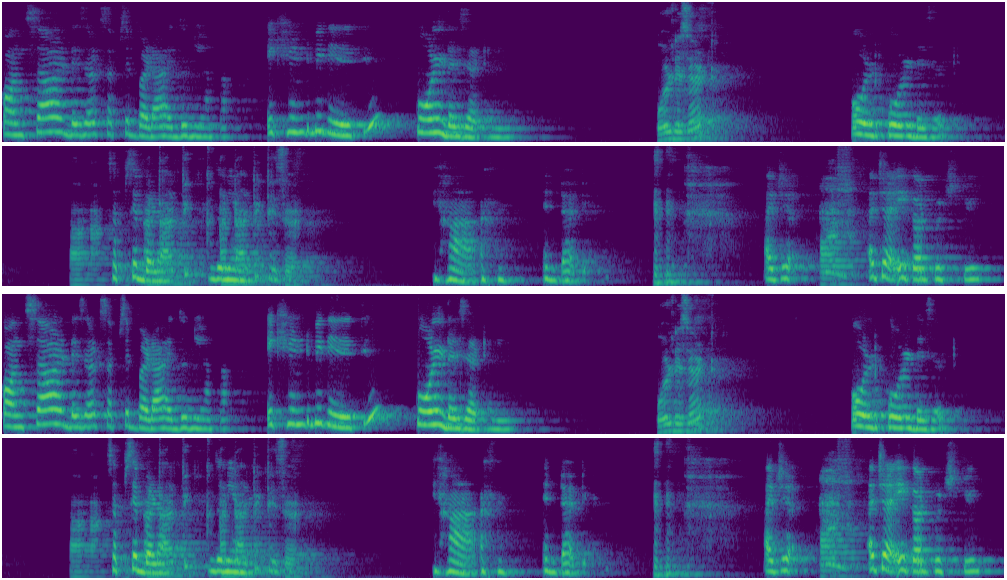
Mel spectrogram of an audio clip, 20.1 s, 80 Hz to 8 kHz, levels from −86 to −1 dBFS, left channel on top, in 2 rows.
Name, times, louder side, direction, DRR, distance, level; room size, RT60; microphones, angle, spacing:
voice 1, 0.0-2.3 2.6-3.9 4.1-5.2 8.5-9.5 11.1-11.7 12.1-12.6 14.3-15.2 15.4-15.9 17.6-19.9, right 2 dB, 55° right, 1.3 m, -26 dB
voice 2, 6.6-7.1 10.7-11.1 11.4-11.9 12.2-13.0 16.5-17.3 18.2-18.6, equal, ahead, 3.7 m, -34 dB
27.5 x 25.0 x 8.1 m
head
